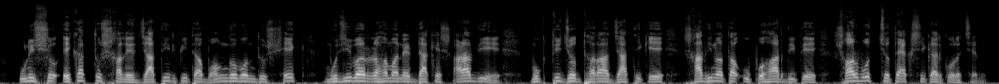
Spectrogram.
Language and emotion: Bengali, neutral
